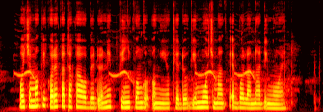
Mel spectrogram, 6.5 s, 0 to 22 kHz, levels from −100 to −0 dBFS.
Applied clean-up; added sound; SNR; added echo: none; Bird; 19 dB; none.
